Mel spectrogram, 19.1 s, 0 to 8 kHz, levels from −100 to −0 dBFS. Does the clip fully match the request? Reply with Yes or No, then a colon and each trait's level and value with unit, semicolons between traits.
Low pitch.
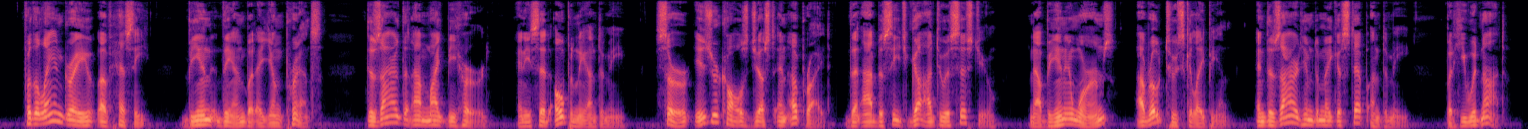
Yes: very low, 95 Hz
